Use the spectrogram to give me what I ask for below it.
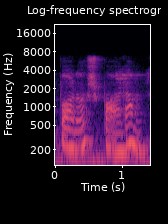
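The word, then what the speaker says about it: परस्परम्: তাহলে আমি প্রথম শব্দটা সংস্কৃত উচ্চারণ কি পেলাম? পরস্পরম।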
